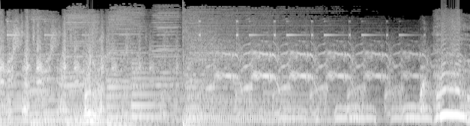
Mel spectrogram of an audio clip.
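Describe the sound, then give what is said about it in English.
A person imitates an owl, voicing a quick series of rising-and-falling hoots, following a brief burst of other sound at the start. “We're owls. We're talking owls today.”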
